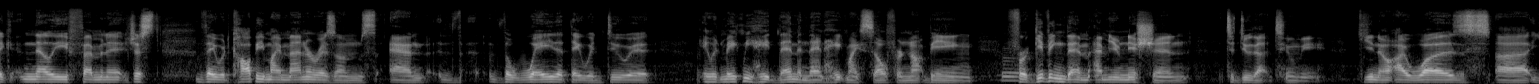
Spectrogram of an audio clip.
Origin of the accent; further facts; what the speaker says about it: Los Angeles, California, United States; I was born and raised in Los Angeles, just north of Los Angeles in the San Fernando Valley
